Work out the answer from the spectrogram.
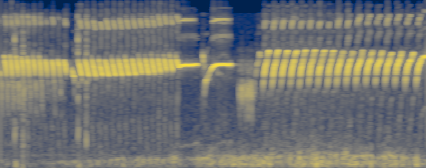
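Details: Canary in song: a fast even trill, then two clear sustained whistles and a short buzzy note, then a quick rolling trill of bright repeated notes to the end.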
